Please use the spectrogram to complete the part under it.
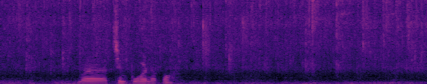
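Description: Steady rain hisses under a low thunder rumble while a voice speaks briefly near the start.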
